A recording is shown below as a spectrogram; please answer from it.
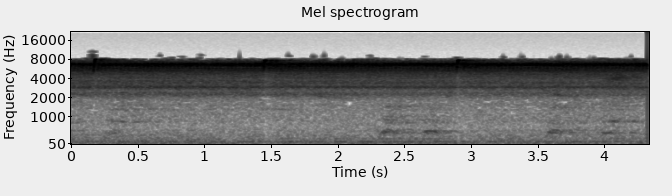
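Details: Male cicadas chirping to attract females at dusk on a summer night in Georgia, USA: a dense, unbroken high-pitched shrill drone that holds steady throughout, with faint low murmurs beneath.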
